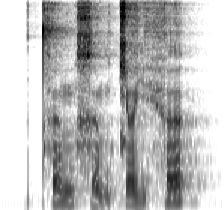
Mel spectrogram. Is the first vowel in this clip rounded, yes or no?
no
